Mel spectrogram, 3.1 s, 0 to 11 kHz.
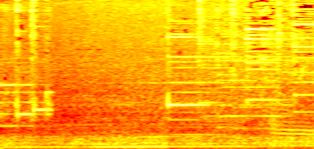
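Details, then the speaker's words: Redmi 5A phone that had no sound after connecting an active speaker, repaired by replacing the power IC; ringtone plays loud and clear from the loudspeaker, no crackle or dropouts. "sekarang sudah berfungsi, ya. Awalnya, tidak ada suara sama sekali."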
